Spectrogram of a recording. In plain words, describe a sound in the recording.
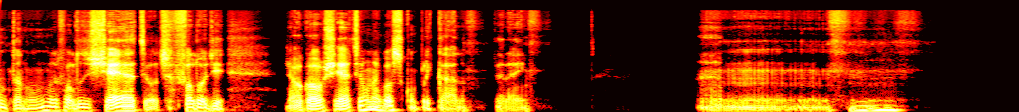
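A middle-aged man speaks calmly and close to a microphone.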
